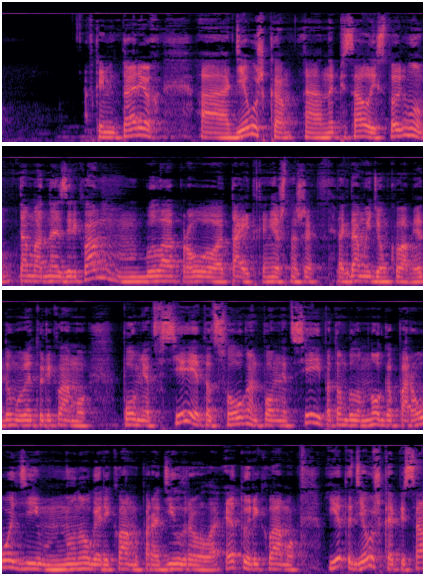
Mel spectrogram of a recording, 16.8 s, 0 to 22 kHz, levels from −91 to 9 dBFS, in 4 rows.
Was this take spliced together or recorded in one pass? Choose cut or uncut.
cut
